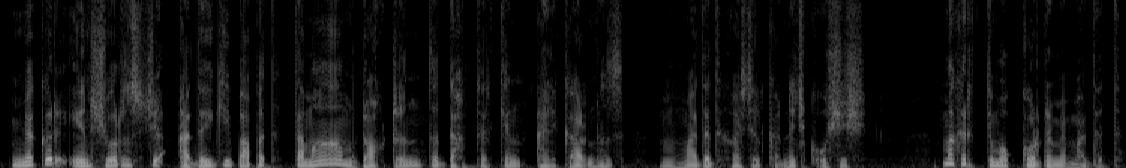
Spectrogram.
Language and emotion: Kashmiri, disgusted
